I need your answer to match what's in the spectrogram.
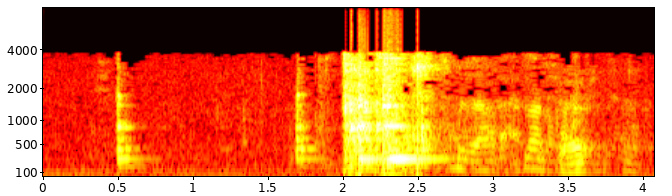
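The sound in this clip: A microphone falls and clatters: a couple of light knocks, then a loud, brief crash of rattling hits with a short ring, amid people talking.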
